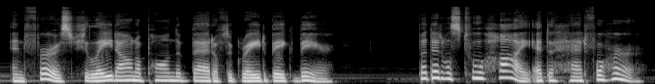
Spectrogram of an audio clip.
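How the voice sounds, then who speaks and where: A woman storyteller reading a children's storybook aloud in an expressive, measured way, from a script. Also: fairly low pitch.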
